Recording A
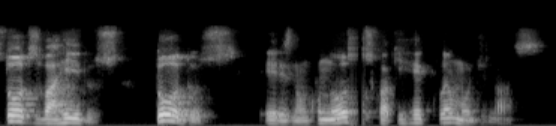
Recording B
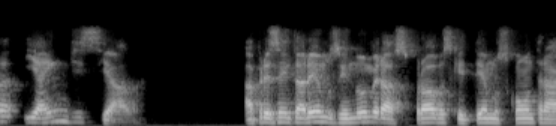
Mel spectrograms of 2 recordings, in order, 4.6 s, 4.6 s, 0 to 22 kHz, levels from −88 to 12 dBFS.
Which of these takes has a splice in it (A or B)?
A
